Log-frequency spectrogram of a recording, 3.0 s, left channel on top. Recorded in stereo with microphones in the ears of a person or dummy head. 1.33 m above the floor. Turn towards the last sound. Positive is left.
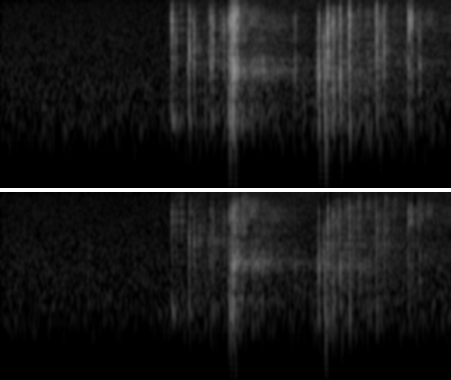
turn(degrees=60)  # may be behind; listen again after turning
